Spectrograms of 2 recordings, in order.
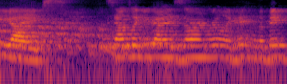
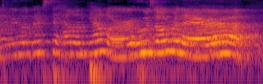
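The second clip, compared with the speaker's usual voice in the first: puzzled neighbors; 4 semitones higher, 8 dB louder than usual. Retold or imitated. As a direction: wonder aloud through the wall. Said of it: "My neighbors are like".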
